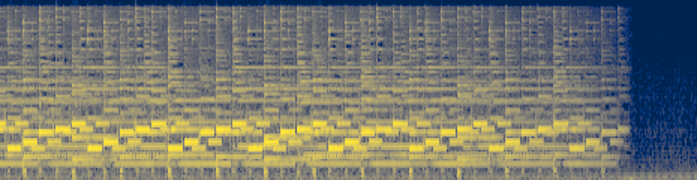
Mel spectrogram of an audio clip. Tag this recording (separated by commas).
Music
